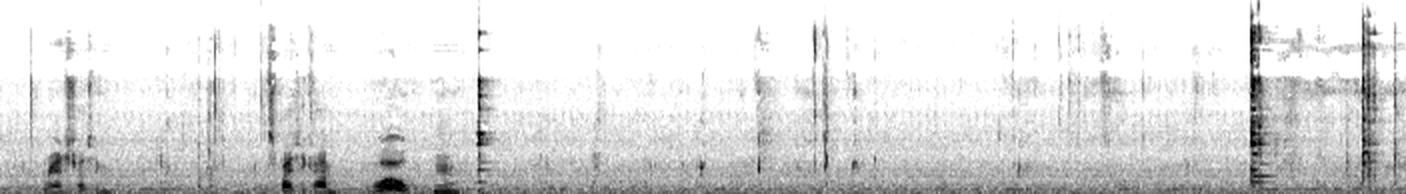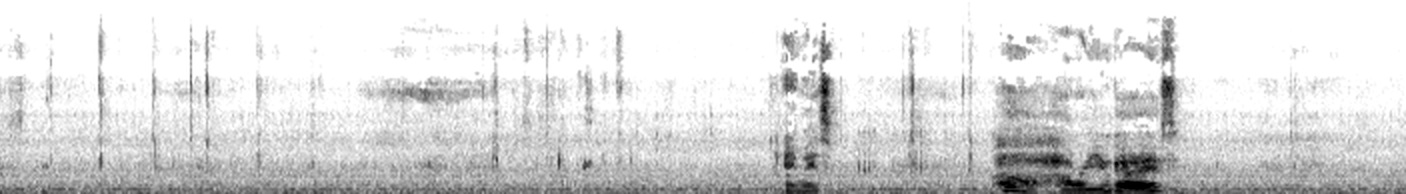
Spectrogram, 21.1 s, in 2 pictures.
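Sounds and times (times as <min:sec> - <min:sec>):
steady low hum: 0:00.0 - 0:21.0
person chewing food: 0:03.7 - 0:09.1, 0:09.7 - 0:15.6, 0:16.8 - 0:18.0.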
